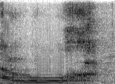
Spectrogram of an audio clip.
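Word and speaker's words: الروح: Bukan roh ya, ar-ruh. Kalau roh apalagi tuh ya. Bacanya ar-ruh pakai alif lam.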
